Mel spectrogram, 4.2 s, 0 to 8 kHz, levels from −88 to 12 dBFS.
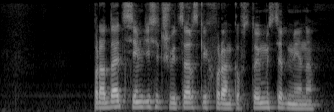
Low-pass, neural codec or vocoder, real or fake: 7.2 kHz; none; real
